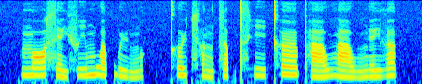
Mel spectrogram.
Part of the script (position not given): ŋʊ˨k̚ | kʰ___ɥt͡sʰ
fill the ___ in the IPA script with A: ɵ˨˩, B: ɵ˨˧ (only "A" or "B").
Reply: B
